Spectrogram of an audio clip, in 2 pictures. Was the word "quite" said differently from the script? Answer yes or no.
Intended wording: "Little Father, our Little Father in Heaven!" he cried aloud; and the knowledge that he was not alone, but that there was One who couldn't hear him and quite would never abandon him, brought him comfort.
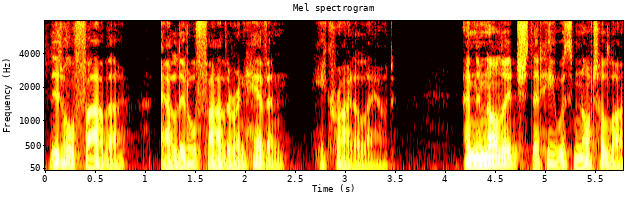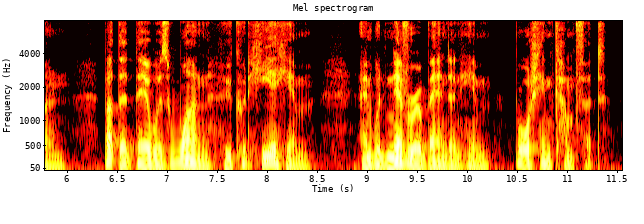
yes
